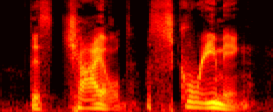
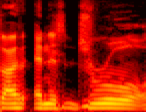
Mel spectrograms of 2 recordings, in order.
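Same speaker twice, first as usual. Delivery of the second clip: ordinary delivery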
